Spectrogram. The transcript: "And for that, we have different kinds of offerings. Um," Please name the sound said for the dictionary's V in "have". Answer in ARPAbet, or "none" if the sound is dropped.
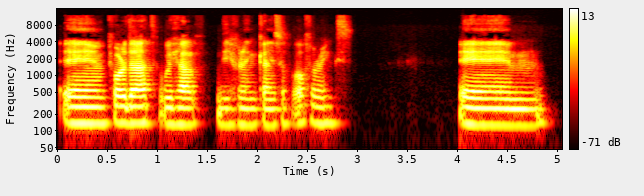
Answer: V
